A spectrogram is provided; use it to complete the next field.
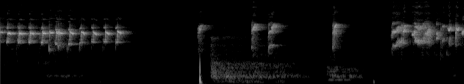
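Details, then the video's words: Pet lovebirds in a happy mood: a rapid run of shrill, high chirps, then short bursts of sharp squeaky notes separated by pauses, with a faint low rustle. "love birds happy mood"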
